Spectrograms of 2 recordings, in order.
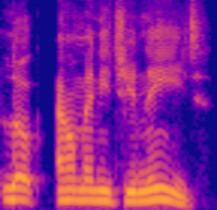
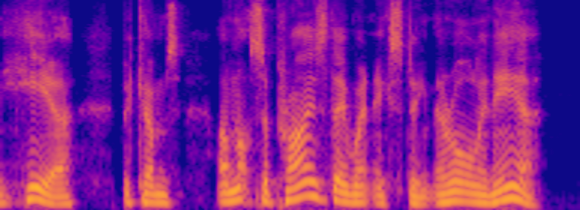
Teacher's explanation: So pronunciation point number 1, H dropping. This is just not pronouncing H sounds.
